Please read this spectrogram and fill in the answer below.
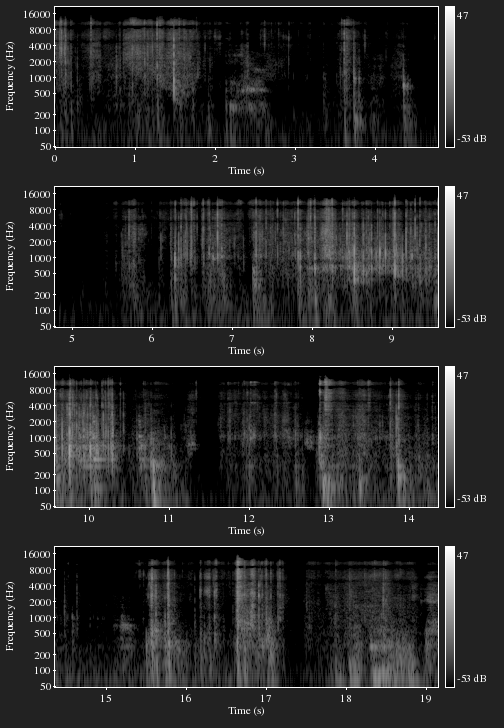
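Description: Crinkling and rustling of thin plastic gloves and paper sachets as they are handled and tucked into the mesh pockets of a first aid kit. The sound comes in several dense, crackly bursts with short quiet gaps between them.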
